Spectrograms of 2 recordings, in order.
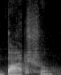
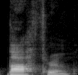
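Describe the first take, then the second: First: The th is said as a t sound. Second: The th is said as a th sound.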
